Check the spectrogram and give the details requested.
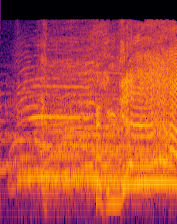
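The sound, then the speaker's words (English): A crowd cheers loudly, a dense wash of many voices whooping and shouting, with high, swooping yells rising above the roar for a couple of seconds. “Let's cheer for my big, big boner.”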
